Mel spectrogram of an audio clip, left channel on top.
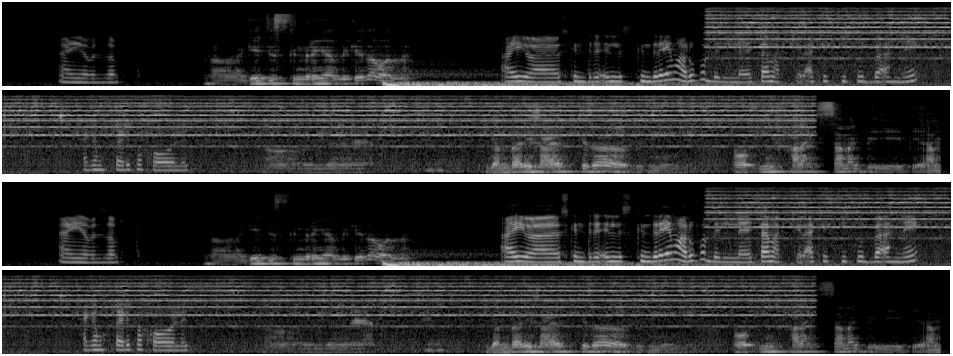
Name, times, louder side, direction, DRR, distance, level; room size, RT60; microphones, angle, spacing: voice 1, 0.6-1.2 5.0-9.2 10.3-11.4 13.0-13.2 13.7-13.9, right 3 dB, 45° right, 2.8 m, -32 dB
voice 2, 2.0-4.3 12.1-13.3 14.3-16.5 16.8-18.9, left 2 dB, 60° left, 5.9 m, -35 dB
sound 1, 3.8-9.8, equal, 25° left, 6.2 m, -34 dB
sound 2, 7.0-17.6, left 4 dB, 10° left, 1.0 m, -22 dB
head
